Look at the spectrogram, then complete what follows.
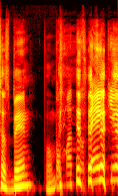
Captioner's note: speaking In Foreign Language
